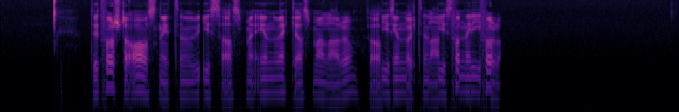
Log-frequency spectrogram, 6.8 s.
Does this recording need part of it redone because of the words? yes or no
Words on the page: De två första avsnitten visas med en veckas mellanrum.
yes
